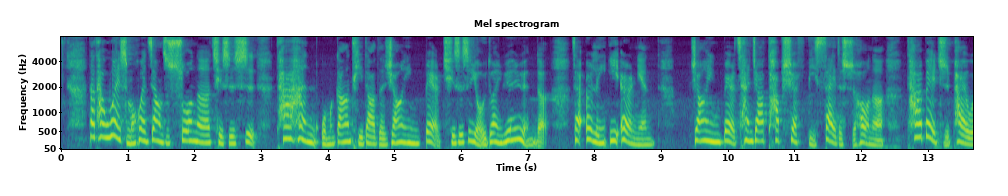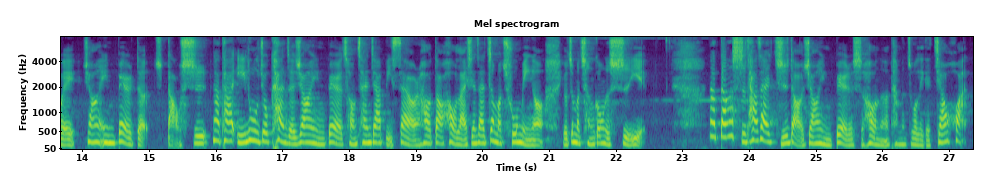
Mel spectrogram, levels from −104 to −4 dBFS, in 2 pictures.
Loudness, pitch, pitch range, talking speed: -19 LUFS, 210 Hz, 180-255 Hz, 355 characters per minute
